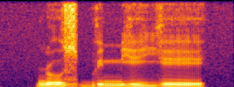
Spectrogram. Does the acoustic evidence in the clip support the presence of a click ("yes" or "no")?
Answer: no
